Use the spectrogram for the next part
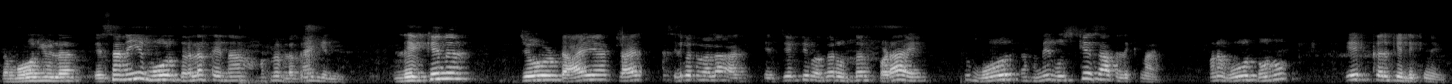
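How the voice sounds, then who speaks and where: A man with a Sindhi accent teaching English grammar, patiently explaining and slowly repeating example sentences while quizzing his students. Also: high-pitched, lively intonation. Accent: Sindhi-accented Urdu. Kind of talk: classroom grammar lecture. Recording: echoey classroom, dull lo-fi recording with faint noise.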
